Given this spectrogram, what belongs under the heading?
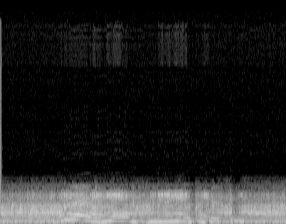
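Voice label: English damaged pilot mood low; War Thunder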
